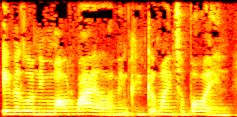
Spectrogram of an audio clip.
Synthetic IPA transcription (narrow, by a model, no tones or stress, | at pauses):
ɪvɛðlˠɔnimɔrwajlˠamɪnkʰinɡəmajntʰəbɔɨn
